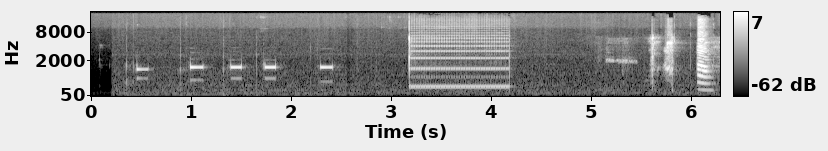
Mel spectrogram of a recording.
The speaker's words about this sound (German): wir sollten, nachdem wir fertig sind, anrufen und Bescheid geben.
